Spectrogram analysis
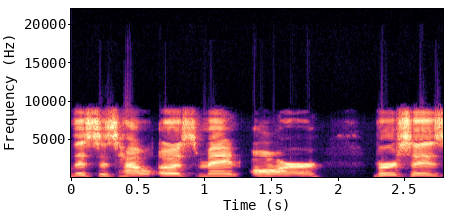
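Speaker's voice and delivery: ordinary delivery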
